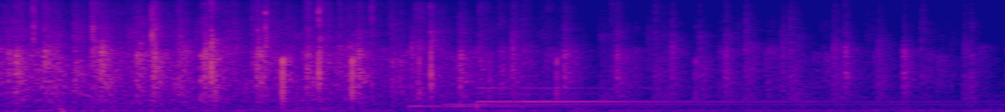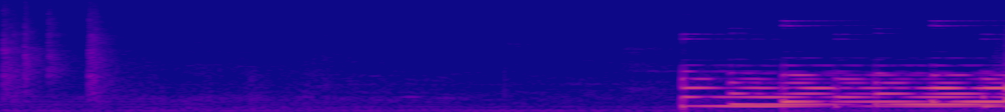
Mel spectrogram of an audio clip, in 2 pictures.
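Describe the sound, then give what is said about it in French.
Audience applause for a band playing live on Radio Campus Paris, a dense patter of many hands clapping for about five seconds, thinning out into scattered claps and fading, before a sustained musical tone with harmonics begins near the end. “Vous pouvez vous pouvez les applaudir en vrai, hein, n'hésitez pas.”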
